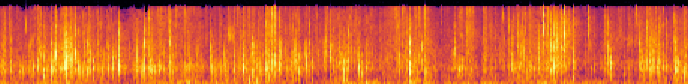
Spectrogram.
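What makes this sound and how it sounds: An empty blue IKEA BRATTBY carrier bag made of woven polypropylene is held up in both hands and scrunched with the fingers. It gives a dense, continuous run of dry crinkling and crunching with many short, sharp bursts. The sound is centred in the mids with bright highs, very little low end, and swells louder at moments.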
